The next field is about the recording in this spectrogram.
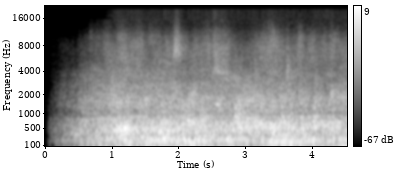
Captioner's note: audience chatter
